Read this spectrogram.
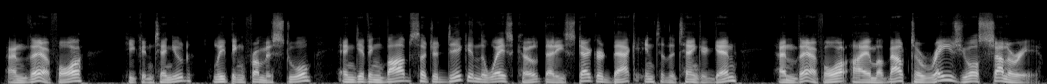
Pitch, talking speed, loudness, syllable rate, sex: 120 Hz, 190 wpm, -19 LUFS, 5.8 syllables/s, male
